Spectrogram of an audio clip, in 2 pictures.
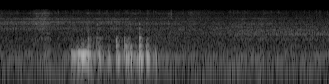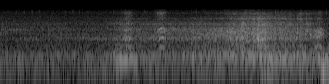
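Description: A car pulls up, probably the character Ransom arriving; its low engine rumble is quiet but steady and slowly grows louder toward the end, with a brief cluster of sharp knocks early on.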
